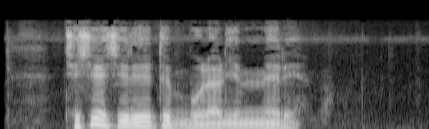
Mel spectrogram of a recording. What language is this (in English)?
Ganda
